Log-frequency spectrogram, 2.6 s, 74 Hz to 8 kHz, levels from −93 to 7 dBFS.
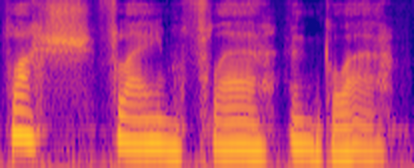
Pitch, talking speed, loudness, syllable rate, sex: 140 Hz, 115 wpm, -18 LUFS, 3.3 syllables/s, male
